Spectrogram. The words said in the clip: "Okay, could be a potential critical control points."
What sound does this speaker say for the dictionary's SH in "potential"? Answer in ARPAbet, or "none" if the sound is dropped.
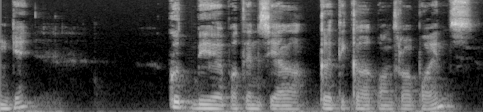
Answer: S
